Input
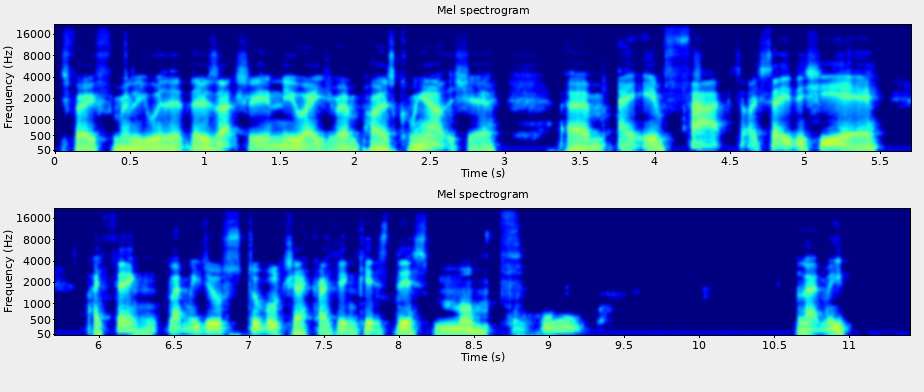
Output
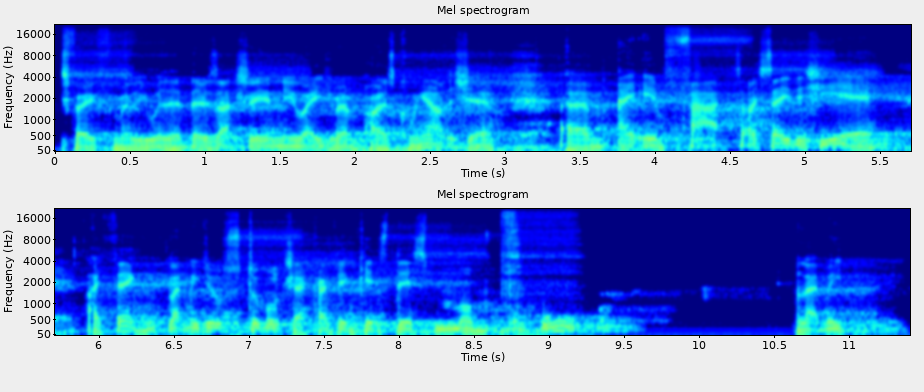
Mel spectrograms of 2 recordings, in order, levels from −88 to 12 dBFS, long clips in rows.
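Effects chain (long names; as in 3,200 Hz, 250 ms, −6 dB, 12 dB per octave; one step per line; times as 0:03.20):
brickwall limiter −23 dBFS, peak gain reduction 6.5 dB
downward compressor 6 to 1, threshold −46 dBFS, peak gain reduction 17 dB
reverb whose tail is shaped and stops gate 450 ms flat, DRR 7 dB
level +9.5 dB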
